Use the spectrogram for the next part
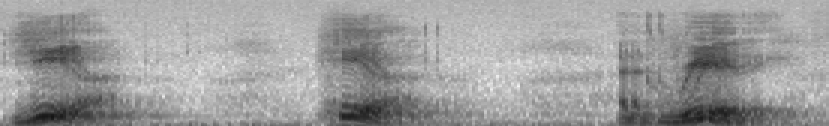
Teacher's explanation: your mouth should open a little bit starting on the E and then finishing on the uh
